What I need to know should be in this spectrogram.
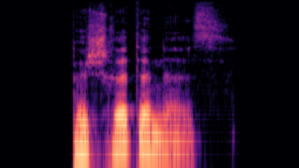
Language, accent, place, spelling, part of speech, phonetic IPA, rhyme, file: German, Germany, Berlin, beschrittenes, adjective, [bəˈʃʁɪtənəs], -ɪtənəs, De-beschrittenes.ogg
- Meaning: strong/mixed nominative/accusative neuter singular of beschritten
